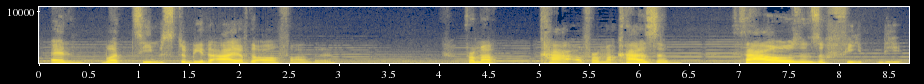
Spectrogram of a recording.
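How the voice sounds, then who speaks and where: Guy dm-ing a tabletop game, stops and restarts a lot, faint music behind. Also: mid-range voice. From Philippines. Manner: halting, restarts mid-sentence. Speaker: dungeon master.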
